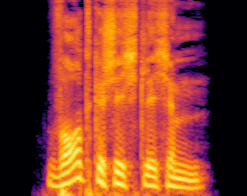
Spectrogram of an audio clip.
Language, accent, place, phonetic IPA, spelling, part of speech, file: German, Germany, Berlin, [ˈvɔʁtɡəˌʃɪçtlɪçm̩], wortgeschichtlichem, adjective, De-wortgeschichtlichem.ogg
- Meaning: strong dative masculine/neuter singular of wortgeschichtlich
